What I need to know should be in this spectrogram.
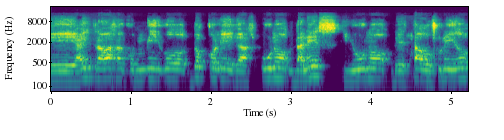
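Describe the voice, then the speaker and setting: A man's fairly high voice at a very slow pace. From Chile. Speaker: dairy industry consultant. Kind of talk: online lecture. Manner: frequent fillers.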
